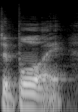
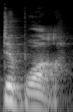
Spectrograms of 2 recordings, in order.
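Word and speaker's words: Du Bois: thing talking about, oh, his name was pronounced D boy. And I was going, oh, okay, D boy, do boy. And what do I do? Dubois. Dubois sounds fancy and D boy sounds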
